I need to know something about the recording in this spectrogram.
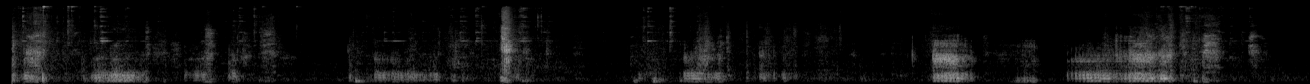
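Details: Two grey dogs indoors trade low rumbling growls in uneven bursts, the rumbles swelling and fading over about thirteen seconds with short sharp gaps between them.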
